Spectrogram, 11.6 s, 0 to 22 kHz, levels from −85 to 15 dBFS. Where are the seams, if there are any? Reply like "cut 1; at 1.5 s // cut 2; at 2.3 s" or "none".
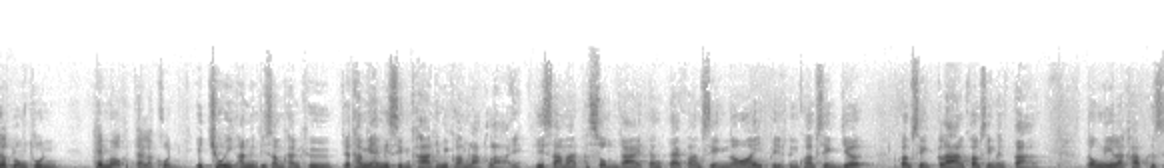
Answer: cut 1; at 5.3 s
